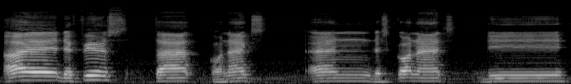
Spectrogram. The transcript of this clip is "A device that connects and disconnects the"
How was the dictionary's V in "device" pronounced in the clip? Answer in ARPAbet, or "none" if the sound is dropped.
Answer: F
